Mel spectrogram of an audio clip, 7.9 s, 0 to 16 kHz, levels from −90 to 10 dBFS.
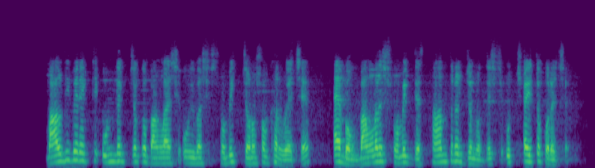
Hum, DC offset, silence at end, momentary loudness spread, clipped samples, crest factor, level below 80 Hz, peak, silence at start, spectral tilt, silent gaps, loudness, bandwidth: none; under 0.1%; 0.4 s; 9 LU; under 0.1%; 18 dB; -62 dBFS; -2 dBFS; 0.65 s; -10.5 dB/octave; none; -20 LUFS; 5.4 kHz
